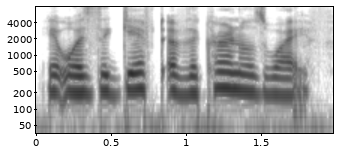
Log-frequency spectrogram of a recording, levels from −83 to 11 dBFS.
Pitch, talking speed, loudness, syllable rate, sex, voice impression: 205 Hz, 240 wpm, -18 LUFS, 5.4 syllables/s, female, feminine, slightly adult-like, slightly clear, refreshing, friendly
